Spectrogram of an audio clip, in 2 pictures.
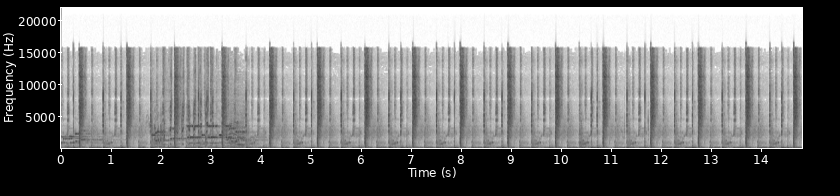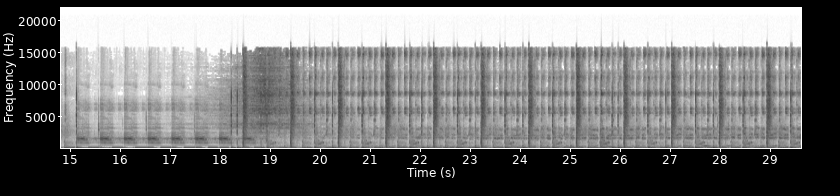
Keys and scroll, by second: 21.7 0, 23.4 Tab, 26.8 Tab.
